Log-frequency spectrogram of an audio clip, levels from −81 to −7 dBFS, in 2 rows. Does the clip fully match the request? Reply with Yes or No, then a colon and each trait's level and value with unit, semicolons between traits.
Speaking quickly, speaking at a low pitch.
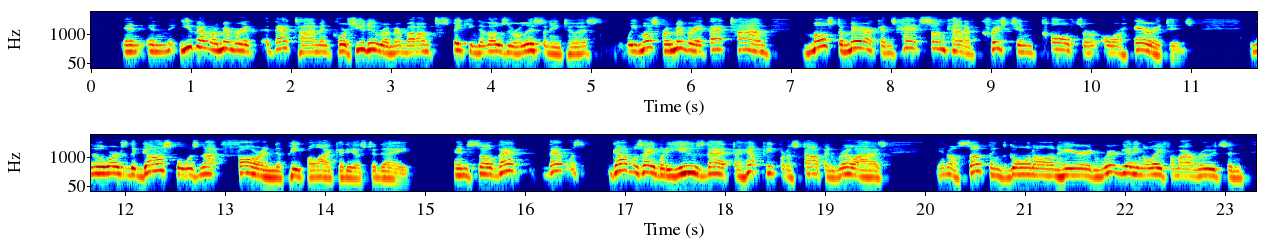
No: fast, 225 wpm; medium, 180 Hz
